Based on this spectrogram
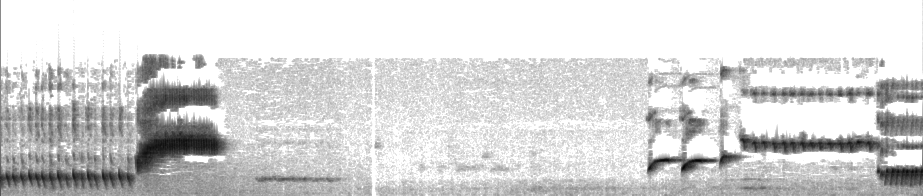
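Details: Canary song: a loud buzzy trill near mid-high pitch, then a sweeping high whistle, a pause of near silence, and rising chirps leading into high whistled notes and another buzzy roll.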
